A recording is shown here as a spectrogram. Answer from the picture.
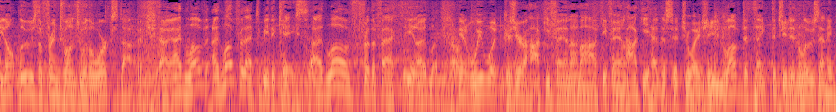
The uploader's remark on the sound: live from Dogwood Golf Club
